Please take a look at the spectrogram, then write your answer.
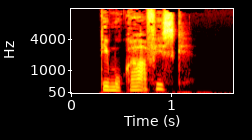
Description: Udtale [ demoˈgʁɑˀfisg ]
